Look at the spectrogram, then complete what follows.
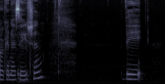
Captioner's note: speaking French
